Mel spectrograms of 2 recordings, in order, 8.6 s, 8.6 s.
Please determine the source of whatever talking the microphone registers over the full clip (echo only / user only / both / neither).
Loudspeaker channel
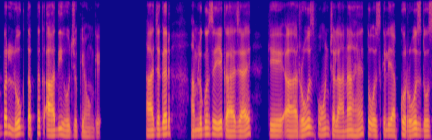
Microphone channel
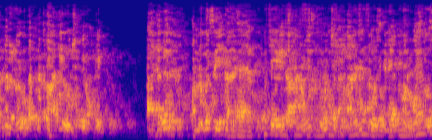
both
